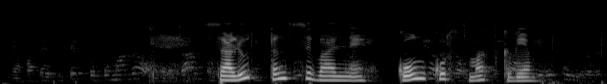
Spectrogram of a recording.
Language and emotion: Russian, neutral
